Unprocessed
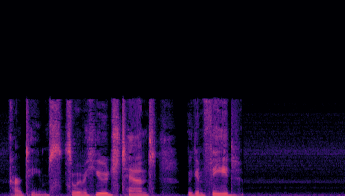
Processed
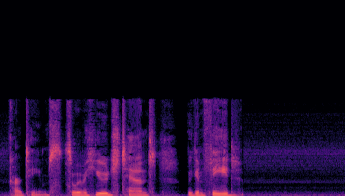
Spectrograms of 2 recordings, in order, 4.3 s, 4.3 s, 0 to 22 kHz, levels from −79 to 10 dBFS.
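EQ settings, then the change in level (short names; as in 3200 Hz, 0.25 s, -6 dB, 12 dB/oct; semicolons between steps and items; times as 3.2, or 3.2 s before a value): dynamic EQ 8200 Hz, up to -5 dB, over -42 dBFS, Q 1.2; graphic EQ 125/250/500/4000 Hz +5/+4/+9/+6 dB; 0.0 dB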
